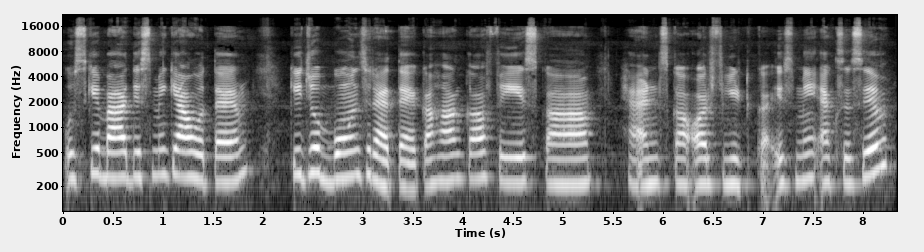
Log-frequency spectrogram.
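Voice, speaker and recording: Woman teaching, reading notes slowly. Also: a little high, steady tone. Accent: Chhattisgarh, India. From India. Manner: reads English notes slowly, then explains quickly in Hindi; asks and answers her own questions, checks with "ठीक है". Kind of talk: exam-prep lecture.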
